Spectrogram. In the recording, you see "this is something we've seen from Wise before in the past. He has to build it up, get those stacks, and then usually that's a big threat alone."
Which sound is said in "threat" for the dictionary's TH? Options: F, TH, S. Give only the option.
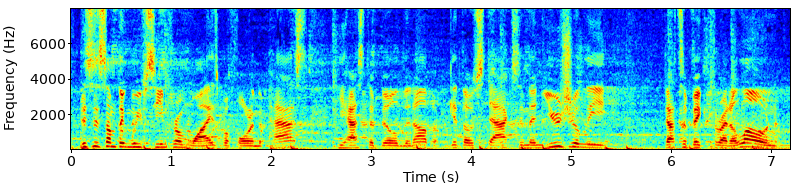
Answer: TH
